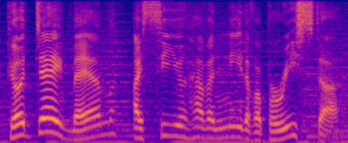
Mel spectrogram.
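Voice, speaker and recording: A man's voice: on the high side, expressive, normal speed, faint music behind, close to an everyday voice. A man voicing a scheming secret agent posing as a barista, overly formal and smug, for a fan comic dub.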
